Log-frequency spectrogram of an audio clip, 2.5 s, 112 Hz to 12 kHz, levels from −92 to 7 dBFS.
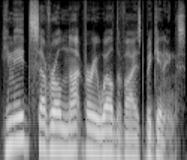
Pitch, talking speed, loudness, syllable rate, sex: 130 Hz, 190 wpm, -15 LUFS, 6.2 syllables/s, male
